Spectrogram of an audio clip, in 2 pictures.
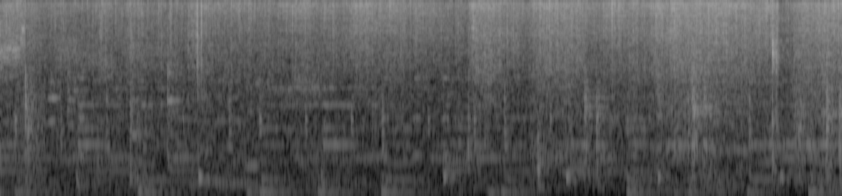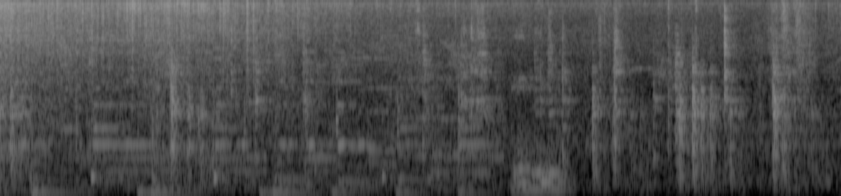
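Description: Olive-oil-soaked bread sizzling on a hot flat-top griddle, with scrapes and taps of a metal spatula and fork against the plate as the slice is turned and pressed. A sharp tap comes about eight seconds in.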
